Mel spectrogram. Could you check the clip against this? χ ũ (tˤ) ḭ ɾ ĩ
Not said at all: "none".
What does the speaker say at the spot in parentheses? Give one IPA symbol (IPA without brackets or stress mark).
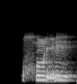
ɾ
